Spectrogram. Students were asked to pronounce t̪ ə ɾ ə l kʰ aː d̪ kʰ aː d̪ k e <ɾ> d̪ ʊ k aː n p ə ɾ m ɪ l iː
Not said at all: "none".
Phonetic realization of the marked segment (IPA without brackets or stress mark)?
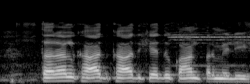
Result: none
